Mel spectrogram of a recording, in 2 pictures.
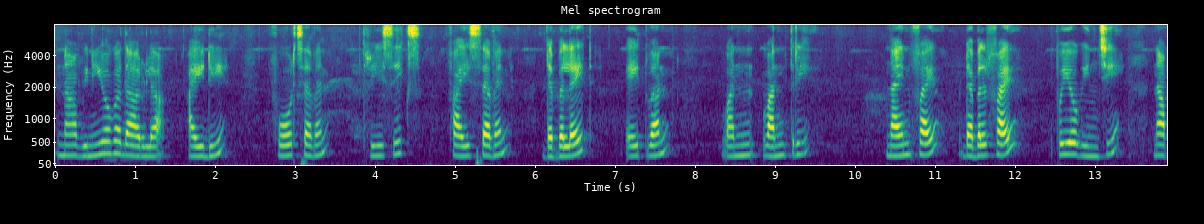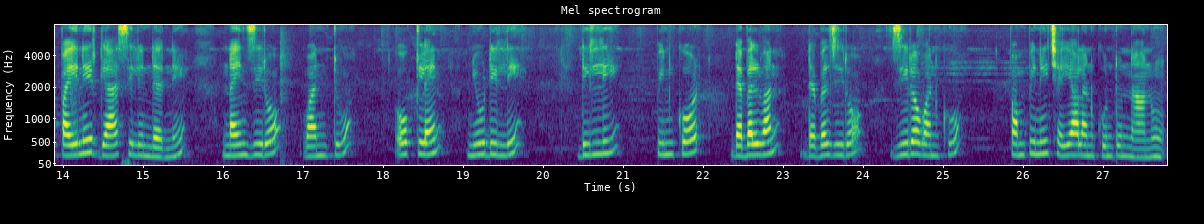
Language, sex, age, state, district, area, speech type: Telugu, female, 18-30, Andhra Pradesh, Bapatla, urban, read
